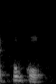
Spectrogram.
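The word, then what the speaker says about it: Foucault: वैसे इसके बारे में सबसे पहले फुको साइंटिस्ट का नाम है, ओके, वहाँ पे एल और टी साइलेंट है, तो फुको ने बताया था, इसलिए इसको eddy currents are also known as फुको currents.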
